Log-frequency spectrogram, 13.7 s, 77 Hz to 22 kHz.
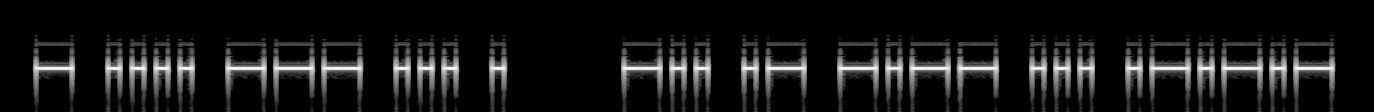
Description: Morse code, heard as a keyed tone, about 10 wpm, 700 Hz. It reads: THOSE DAYS.
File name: Book One / 01-Chapter 1 - 10 WPM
